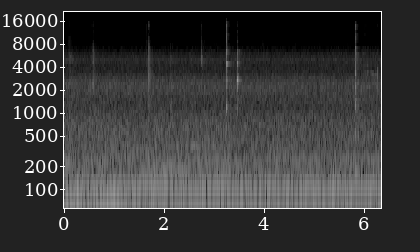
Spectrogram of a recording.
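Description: Metal spoon clinking against a ceramic bowl and plate, with two sharp clinks a quarter-second apart about three seconds in and another near the end, over the steady hum of an electric fan.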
